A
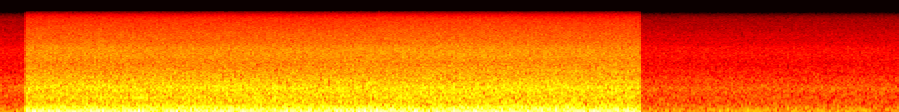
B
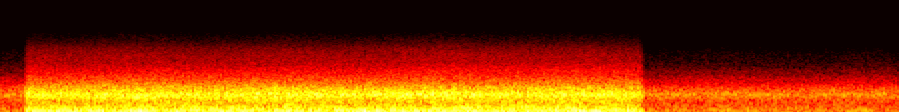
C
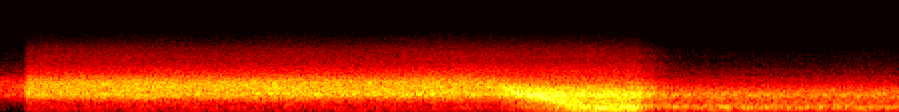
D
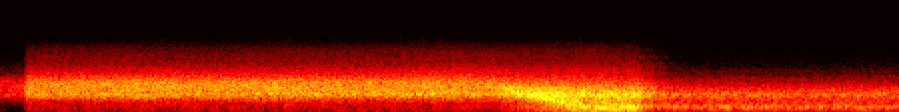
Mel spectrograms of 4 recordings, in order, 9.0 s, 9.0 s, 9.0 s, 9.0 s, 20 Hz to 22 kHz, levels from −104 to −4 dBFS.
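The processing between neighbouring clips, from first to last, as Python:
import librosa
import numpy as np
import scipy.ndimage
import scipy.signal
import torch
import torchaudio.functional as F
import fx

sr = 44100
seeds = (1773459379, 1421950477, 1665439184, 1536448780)

y1 = fx.lowpass_res(x, sr, hz=550.0, q=4.9)
y1 = fx.detune_double(y1, sr, cents=24)
y2 = fx.filter_sweep_highpass(y1, sr, from_hz=1100.0, to_hz=150.0, start_s=4.92, end_s=5.91, q=3.5)
y2 = fx.echo_thinned(y2, sr, ms=132, feedback_pct=48, hz=620.0, wet_db=-4.5)
y2 = y2 * 10.0 ** (-2.5 / 20.0)
y3 = fx.doppler_dist(y2, sr, depth_ms=0.28)
y3 = y3 * 10.0 ** (-5.5 / 20.0)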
